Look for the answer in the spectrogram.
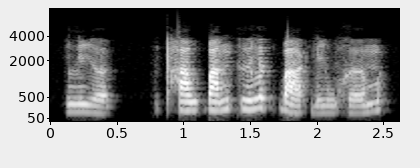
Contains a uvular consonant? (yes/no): no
